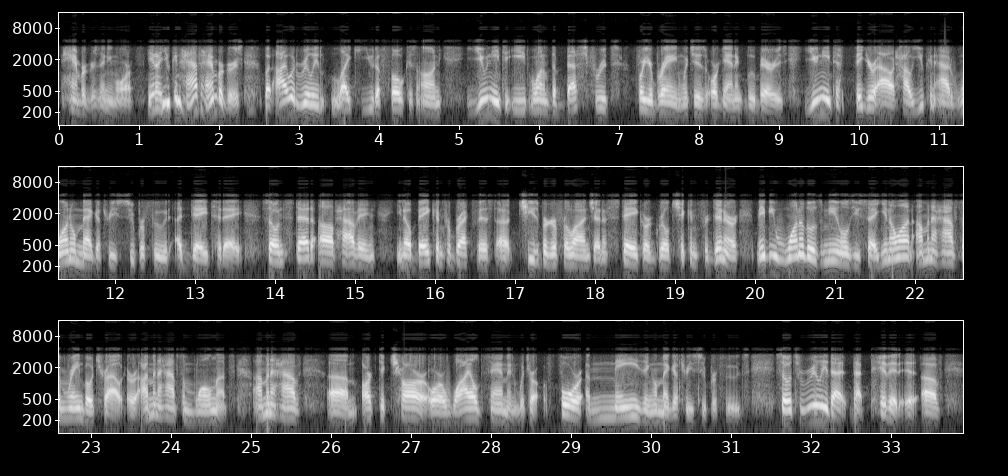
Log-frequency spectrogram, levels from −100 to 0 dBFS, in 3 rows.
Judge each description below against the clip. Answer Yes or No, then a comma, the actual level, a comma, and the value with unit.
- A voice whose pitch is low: No, very high, 325 Hz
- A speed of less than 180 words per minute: No, fast, 205 wpm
